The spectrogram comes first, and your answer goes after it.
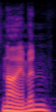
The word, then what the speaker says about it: Nyman: You may refer to me as Nyman, because that is how you pronounce my name.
